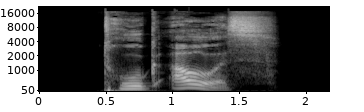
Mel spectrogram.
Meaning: first/third-person singular preterite of austragen
- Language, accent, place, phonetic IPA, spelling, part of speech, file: German, Germany, Berlin, [ˌtʁuːk ˈaʊ̯s], trug aus, verb, De-trug aus.ogg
